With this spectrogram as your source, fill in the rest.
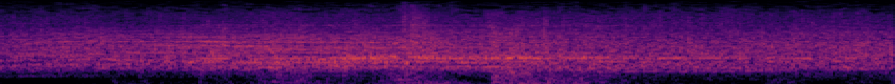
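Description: Heavy thuds sound as bodies slam onto a wrestling mat.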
